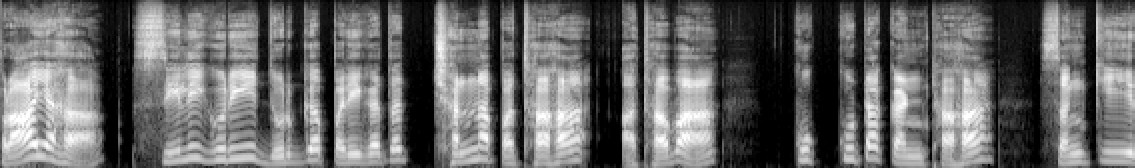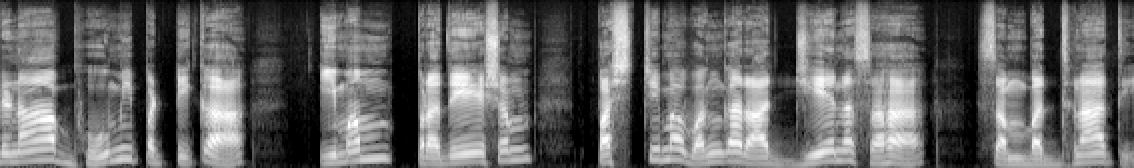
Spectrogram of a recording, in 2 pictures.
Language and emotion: Sanskrit, neutral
